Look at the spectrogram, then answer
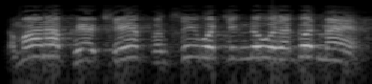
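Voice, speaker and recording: A man's voice: extremely high pitch, quick pace. An actor playing a jovial, boisterous trucking boss who likes a drink, talking slangily in 1940s radio style and laughing at his own jokes. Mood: shouting. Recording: muffled, noisy 1940s radio recording.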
